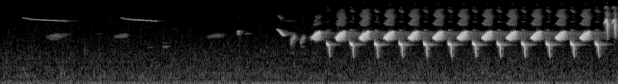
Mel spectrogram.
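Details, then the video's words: Song material for tutoring caged birds, 'tembakan' style: a few thin high whistles and soft squeaks, then a regular, rapid string of sharp down-slurred notes, around fifteen in three seconds. "MATERI ISIAN BURUNG TEMBAKAN MEWAH POWER DOOR"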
